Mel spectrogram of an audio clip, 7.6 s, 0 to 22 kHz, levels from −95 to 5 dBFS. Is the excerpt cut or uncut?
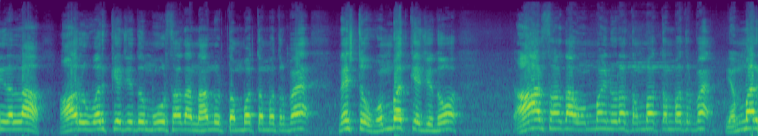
uncut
